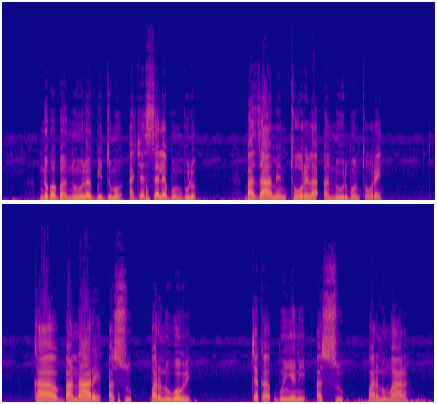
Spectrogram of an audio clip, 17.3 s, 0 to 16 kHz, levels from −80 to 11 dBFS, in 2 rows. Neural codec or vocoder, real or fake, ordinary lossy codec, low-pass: none; real; AAC, 96 kbps; 14.4 kHz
